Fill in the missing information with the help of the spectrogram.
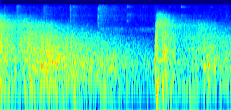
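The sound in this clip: A shotgun loaded with buckshot fires once. A single sharp, loud blast cuts through steady rushing noise.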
